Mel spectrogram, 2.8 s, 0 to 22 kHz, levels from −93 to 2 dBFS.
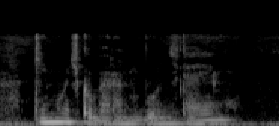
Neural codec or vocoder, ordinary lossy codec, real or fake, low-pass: none; none; real; 7.2 kHz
